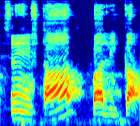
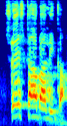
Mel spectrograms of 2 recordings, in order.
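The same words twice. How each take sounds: First: Shreshtha Balika drawn out slowly, word by word, lower; slow dictation. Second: Said in the usual way. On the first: Shown as a demonstration. Teacher dictating the answer to the class, slow dictation. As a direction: stretch out the long vowels of Shreshtha Balika.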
